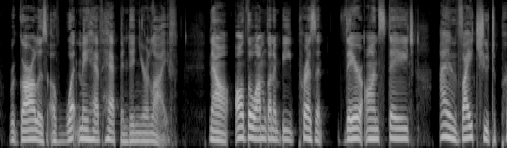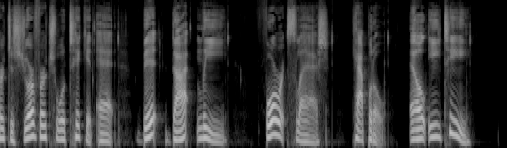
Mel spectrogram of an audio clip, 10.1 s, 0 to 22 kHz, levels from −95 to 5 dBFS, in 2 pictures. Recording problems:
wrong speed and pitch; too fast and too high; 1.6 times normal speed

